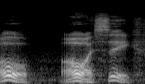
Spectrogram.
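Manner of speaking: ordinary talk, nothing marked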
